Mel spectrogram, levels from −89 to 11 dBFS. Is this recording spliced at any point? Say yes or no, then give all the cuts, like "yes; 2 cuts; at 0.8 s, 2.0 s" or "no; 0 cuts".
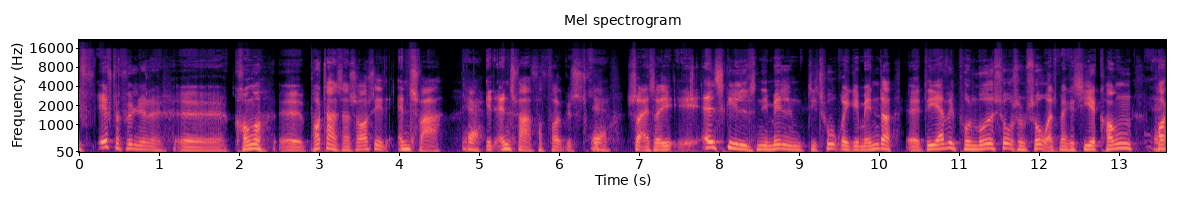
yes; 1 cut; at 10.3 s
